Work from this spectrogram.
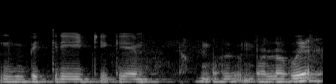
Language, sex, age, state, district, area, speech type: Odia, male, 18-30, Odisha, Kendujhar, urban, spontaneous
